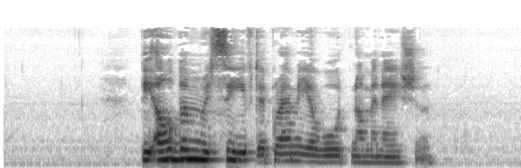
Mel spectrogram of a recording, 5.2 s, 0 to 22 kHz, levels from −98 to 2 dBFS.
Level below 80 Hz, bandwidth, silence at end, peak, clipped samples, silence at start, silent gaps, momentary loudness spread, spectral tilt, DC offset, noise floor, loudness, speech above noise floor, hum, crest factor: -60 dBFS; 11.5 kHz; 0.9 s; -2 dBFS; under 0.1%; 1.45 s; none; 18 LU; -5.5 dB/octave; under 0.1%; -64 dBFS; -15 LUFS; 48 dB; none; 16 dB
